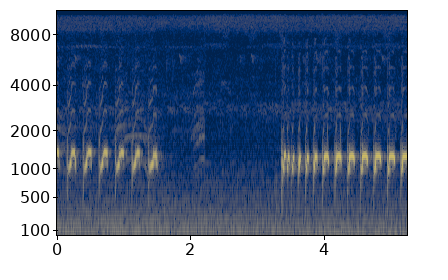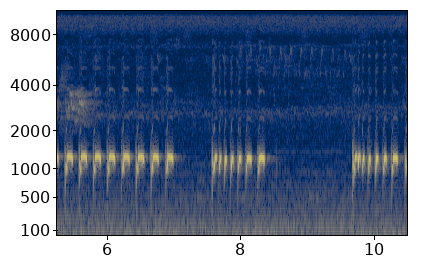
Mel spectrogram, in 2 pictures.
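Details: Persistent song of a local zebra dove from Indonesia: fast staccato coo series, one running to about eighteen even notes, separated by short pauses, with low background rumble throughout.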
